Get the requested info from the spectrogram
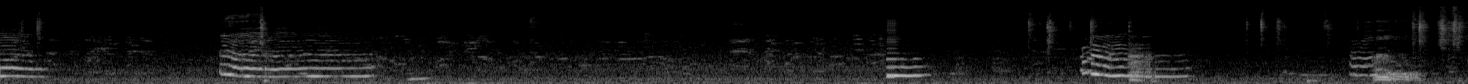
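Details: Shih Tzu; begging whine; begging for tasty food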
